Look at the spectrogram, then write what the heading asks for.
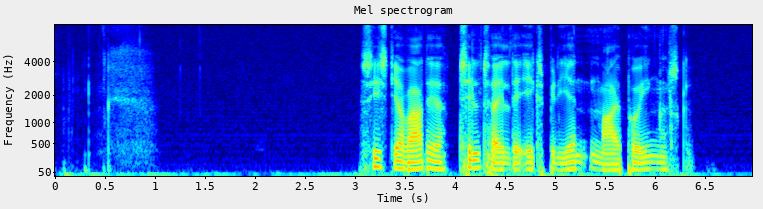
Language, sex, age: Danish, male, 35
